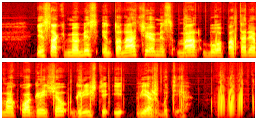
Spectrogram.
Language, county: Lithuanian, Panevėžys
